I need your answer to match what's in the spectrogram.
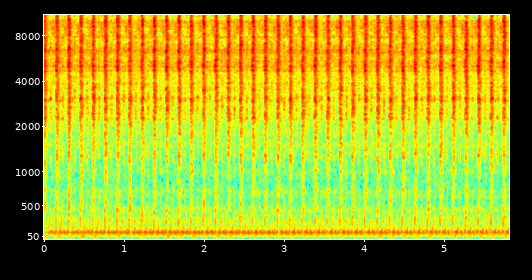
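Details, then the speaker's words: Chevy 1500 V8 with cylinder 7 misfire code, injector swapped, compression on 7 untested: sharp, loud pops about three a second over a rough idle from one cylinder firing out an open plug hole; engine running with spark plug removed. "This time we'll just fire it up and I'll just carry it into there. See what we got going on. This is going to sound awful."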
